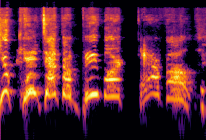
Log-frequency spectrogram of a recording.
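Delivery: very loud, shrill, piercing, high-pitched scream. Recounting a scene where a man accidentally shoots himself, retelling a scream. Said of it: "then Dale screams".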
